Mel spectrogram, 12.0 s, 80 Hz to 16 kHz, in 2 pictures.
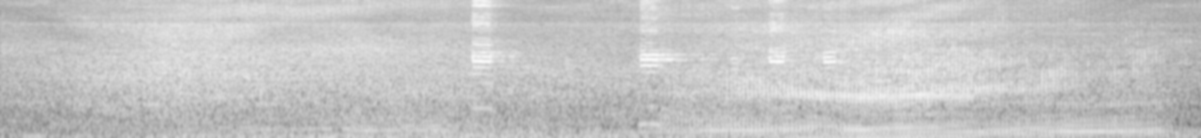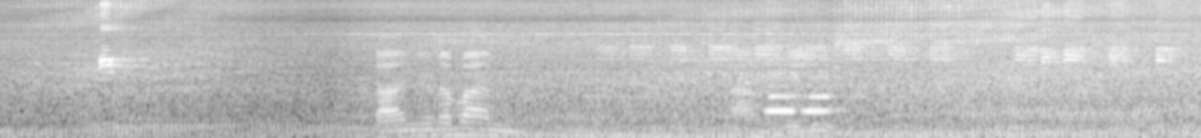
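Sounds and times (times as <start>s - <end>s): motorcycle and car engines passing: 0.0s - 12.0s.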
